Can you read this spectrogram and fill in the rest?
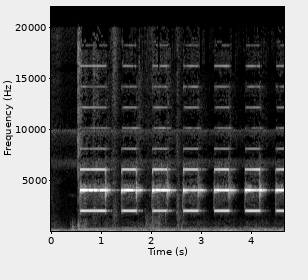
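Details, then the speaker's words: EZGO Express S4 golf cart, new combo warning light-alarm bench-tested at 3.5 feet before muffling, loud shrill evenly spaced beeps about 1.5 per second reading about 80 dB, louder than the stock speaker; normal. "all right it looks like it runs about 80 which is a little bit higher than what the current speaker is"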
